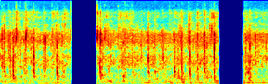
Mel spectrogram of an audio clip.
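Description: Faint patter of light rain: scattered drop ticks over a soft hiss, cut twice by half-second gaps of dead silence.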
